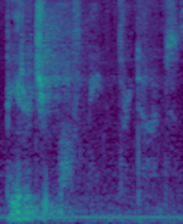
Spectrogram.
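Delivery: a soft breath of a whisper; Jesus whispering his question to Peter. Acted. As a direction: whisper it, tender and searching. Jesus asks a third time.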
